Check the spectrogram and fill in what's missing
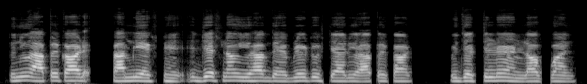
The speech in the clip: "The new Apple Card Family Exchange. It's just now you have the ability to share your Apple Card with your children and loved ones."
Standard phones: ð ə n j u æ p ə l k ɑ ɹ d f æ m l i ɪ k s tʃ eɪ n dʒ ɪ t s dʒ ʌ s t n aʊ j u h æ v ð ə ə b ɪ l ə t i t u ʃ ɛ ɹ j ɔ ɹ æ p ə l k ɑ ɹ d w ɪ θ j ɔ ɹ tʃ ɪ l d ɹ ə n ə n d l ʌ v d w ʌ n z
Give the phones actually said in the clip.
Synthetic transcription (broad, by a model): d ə n j u æ p ə l k ɑ ɹ d f æ m l i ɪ k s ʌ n ɪ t dʒ ʌ s t n aʊ j u h æ v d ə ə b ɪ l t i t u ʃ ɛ ɹ j ɔ ɹ æ p ə l k ɑ ɹ d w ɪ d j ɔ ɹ tʃ ɪ l d ɹ ə n ə n d l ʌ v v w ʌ n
